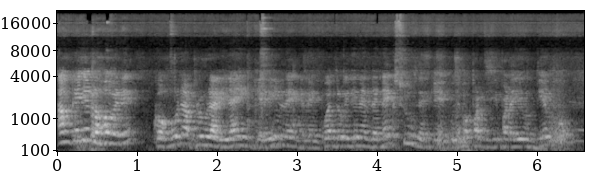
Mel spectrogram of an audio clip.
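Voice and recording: Strong room echo surrounds the voice. It moves at a fairly quick pace with ordinary pitch variation. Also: man, high pitch for a man.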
